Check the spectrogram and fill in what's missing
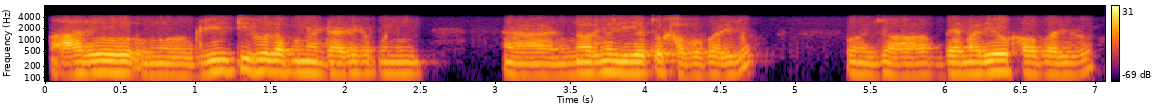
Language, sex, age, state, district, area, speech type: Assamese, male, 30-45, Assam, Sonitpur, rural, conversation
